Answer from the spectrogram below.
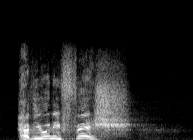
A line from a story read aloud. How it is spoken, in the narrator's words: The figure called out, cupping his mouth so we could hear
